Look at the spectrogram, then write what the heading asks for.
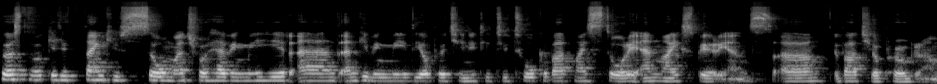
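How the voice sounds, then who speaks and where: A woman with a fairly low pitch speaks at a moderate pace with hardly any pauses and ordinary pitch variation, over noticeable background noise. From Hungary. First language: Hungarian. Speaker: coaching client. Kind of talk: interview testimony. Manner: halting, frequent repetitions and fillers.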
